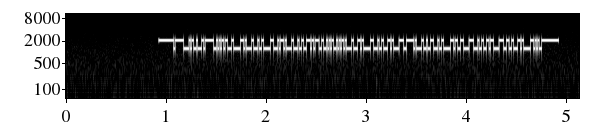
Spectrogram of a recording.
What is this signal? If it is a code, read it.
RTTY (75 baud, 850 Hz shift), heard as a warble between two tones, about 1700 Hz centre. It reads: RATE THE CURRENT NOVEL TWO POINTS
